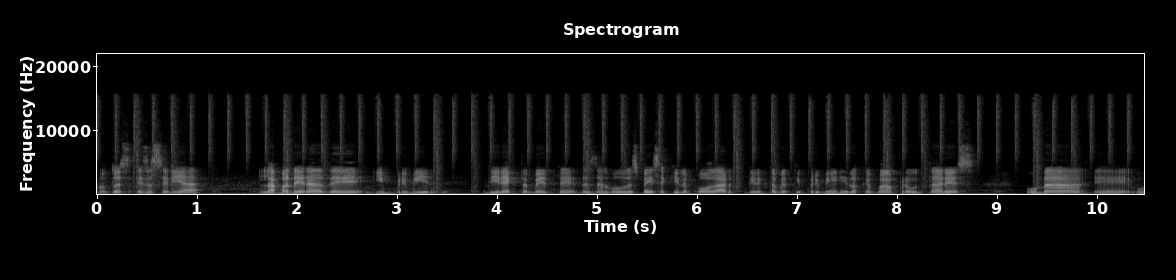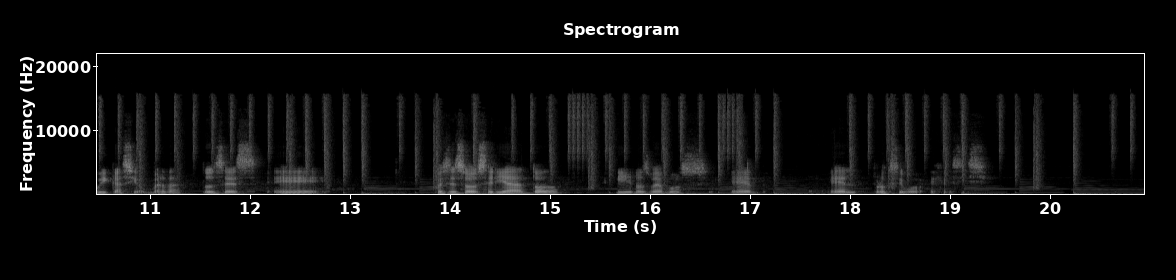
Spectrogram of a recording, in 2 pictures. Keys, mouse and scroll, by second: 5.9 click, 8.2 click, 13.4 middle click.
